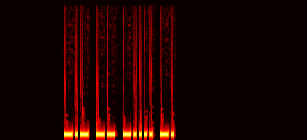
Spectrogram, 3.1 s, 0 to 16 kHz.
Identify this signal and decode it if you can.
Morse code, heard as a keyed tone, about 46 wpm, 700 Hz. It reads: KM6N
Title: USA Call Signs - 4 Characters - 45wpm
